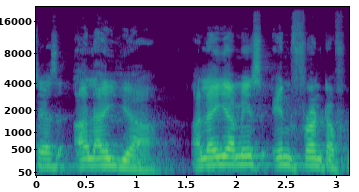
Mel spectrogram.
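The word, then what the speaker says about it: عَلَيَّ: So when you read them, Allah and Ya together, it is pronounced as Alayya.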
